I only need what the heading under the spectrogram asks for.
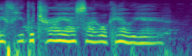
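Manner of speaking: very quiet, hushed half-whisper. Playing Riv during an embrace, speaking into his ear: half-whispering a threat. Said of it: "Riv is going to whisper in his ear".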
